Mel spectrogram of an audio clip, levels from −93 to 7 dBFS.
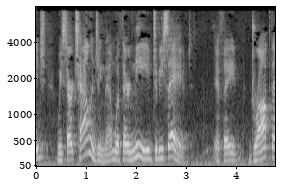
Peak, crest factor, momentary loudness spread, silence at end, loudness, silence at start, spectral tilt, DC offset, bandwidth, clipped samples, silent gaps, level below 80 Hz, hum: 0 dBFS; 16 dB; 11 LU; 0 s; -15 LUFS; 0 s; -3.5 dB/octave; under 0.1%; 7.8 kHz; under 0.1%; none; -38 dBFS; none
